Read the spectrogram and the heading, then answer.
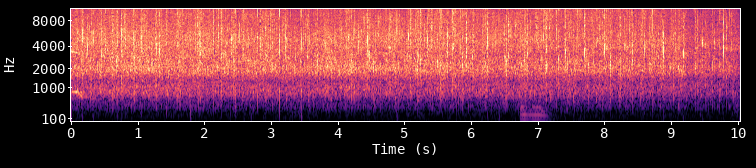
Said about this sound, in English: And if you are grateful to God for your pastor, would you just join me in giving God a hand clap of praise? Amen.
